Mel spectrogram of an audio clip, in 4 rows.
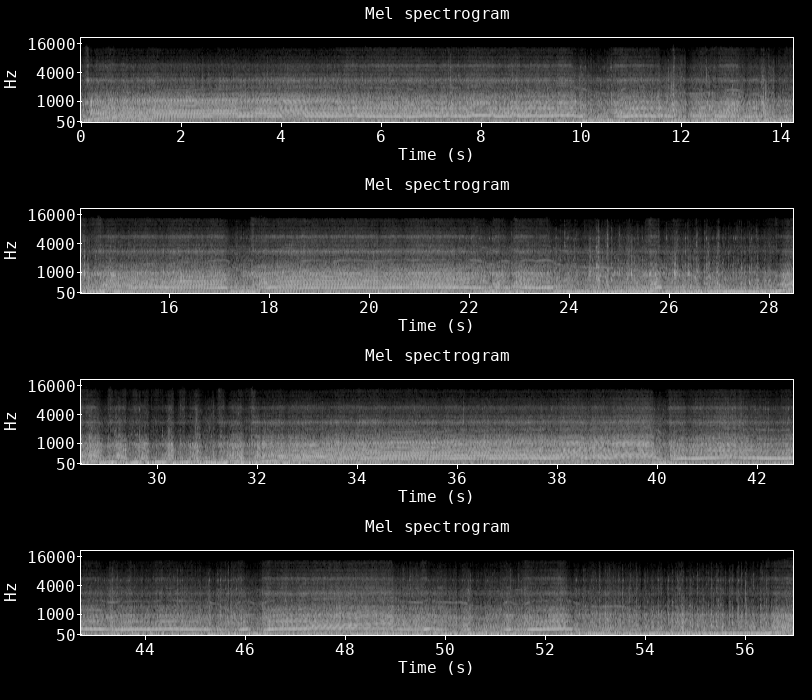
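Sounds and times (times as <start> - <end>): constant noise: 0.0 - 56.9
race car engine revving: 0.0 - 56.9.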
